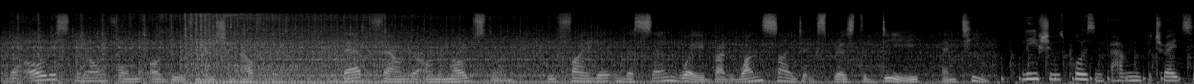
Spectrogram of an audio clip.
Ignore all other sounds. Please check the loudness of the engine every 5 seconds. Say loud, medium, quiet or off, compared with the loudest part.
loud, medium, medium.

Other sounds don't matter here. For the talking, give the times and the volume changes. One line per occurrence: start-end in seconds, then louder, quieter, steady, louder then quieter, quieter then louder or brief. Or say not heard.
0.0-11.9 steady.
